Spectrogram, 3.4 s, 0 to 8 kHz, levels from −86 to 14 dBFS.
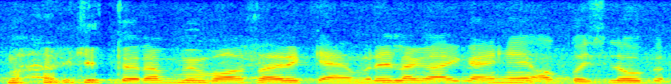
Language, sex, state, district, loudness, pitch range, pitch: Hindi, male, Madhya Pradesh, Katni, -13 LUFS, 175-185 Hz, 180 Hz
